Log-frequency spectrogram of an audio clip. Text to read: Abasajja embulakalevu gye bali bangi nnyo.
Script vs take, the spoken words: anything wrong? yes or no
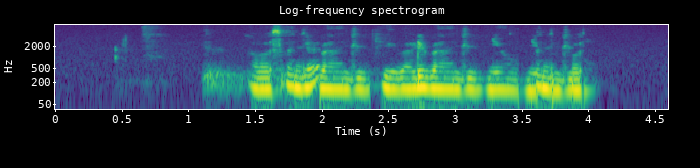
yes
